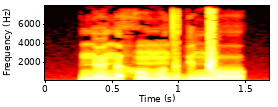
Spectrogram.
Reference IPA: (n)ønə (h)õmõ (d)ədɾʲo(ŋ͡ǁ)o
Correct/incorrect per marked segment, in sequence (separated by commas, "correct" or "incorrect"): correct, correct, correct, correct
